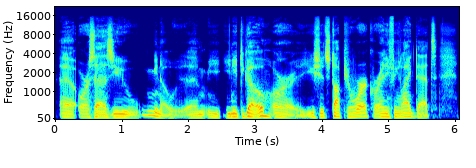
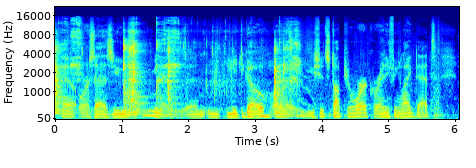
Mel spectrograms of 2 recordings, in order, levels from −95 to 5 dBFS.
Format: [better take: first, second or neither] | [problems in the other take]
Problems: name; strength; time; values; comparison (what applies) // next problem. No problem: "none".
first | household noises; very loud; throughout; 5 dB above the speech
